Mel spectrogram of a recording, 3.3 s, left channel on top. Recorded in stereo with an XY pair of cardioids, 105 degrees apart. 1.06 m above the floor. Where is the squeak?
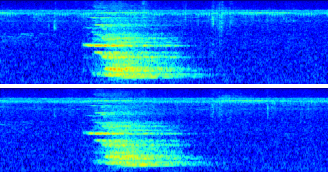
45° left, 1.0 m.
